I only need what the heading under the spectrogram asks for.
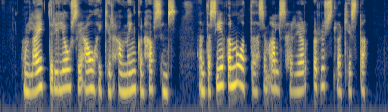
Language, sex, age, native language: Icelandic, female, 30-39, Icelandic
